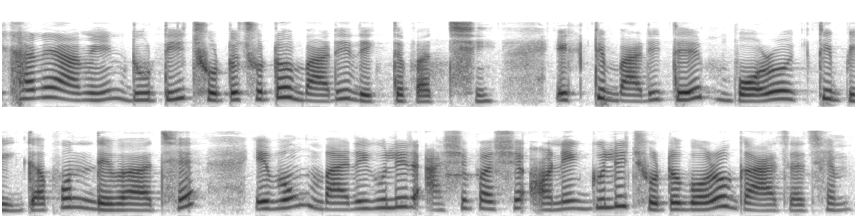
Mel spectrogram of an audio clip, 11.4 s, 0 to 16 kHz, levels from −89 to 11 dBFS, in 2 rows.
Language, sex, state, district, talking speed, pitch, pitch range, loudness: Bengali, female, West Bengal, Jalpaiguri, 125 wpm, 275 Hz, 230-325 Hz, -16 LUFS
